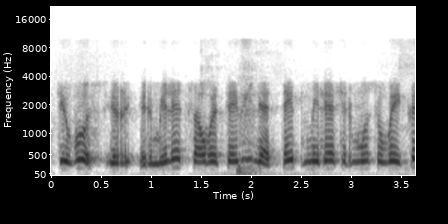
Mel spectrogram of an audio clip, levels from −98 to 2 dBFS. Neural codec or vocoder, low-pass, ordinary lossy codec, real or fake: vocoder, 22.05 kHz, 80 mel bands, WaveNeXt; 9.9 kHz; MP3, 64 kbps; fake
